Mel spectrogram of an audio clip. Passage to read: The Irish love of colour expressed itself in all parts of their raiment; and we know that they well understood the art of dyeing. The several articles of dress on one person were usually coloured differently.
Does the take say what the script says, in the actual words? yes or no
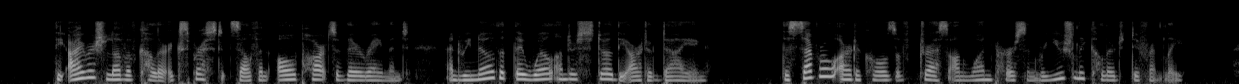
yes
